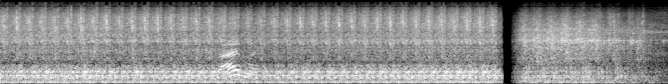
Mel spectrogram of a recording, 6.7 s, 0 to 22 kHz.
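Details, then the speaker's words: 1968 Oldsmobile Delmont 88, reportedly 62,000 original miles, parked 36 years, first run after revival: uneven, lumpy idle with irregular beat and ragged exhaust; owners suspect crossed plug wires, cause unconfirmed; timing chain work planned. "Yeah, it's idling. >> Yeah. Let's Let's go back over them wires real quick and make sure we didn't crank a couple of them around."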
